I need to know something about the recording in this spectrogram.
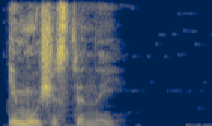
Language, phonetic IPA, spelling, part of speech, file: Russian, [ɪˈmuɕːɪstvʲɪn(ː)ɨj], имущественный, adjective, Ru-имущественный.ogg
- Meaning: property, material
